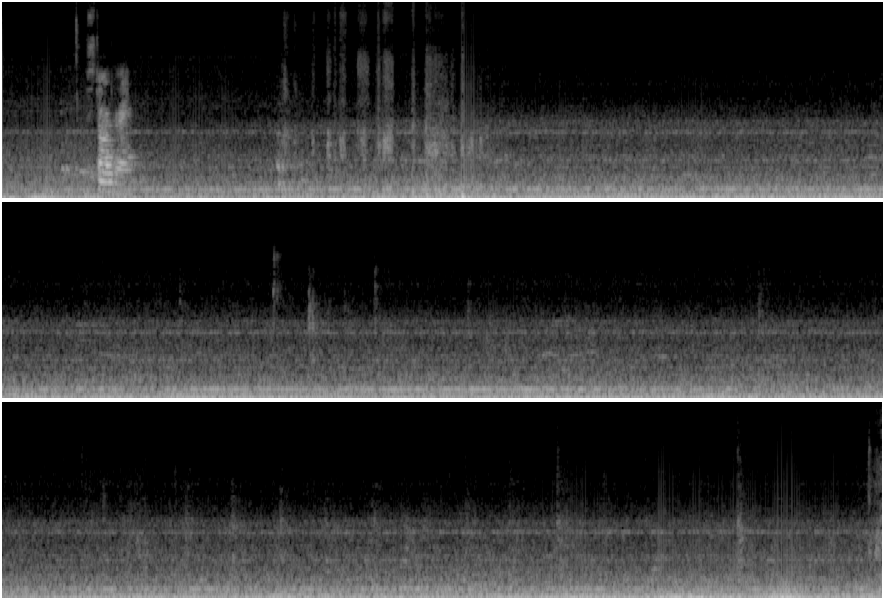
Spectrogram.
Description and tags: storm drain
ambient, mono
